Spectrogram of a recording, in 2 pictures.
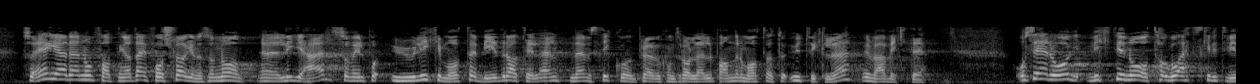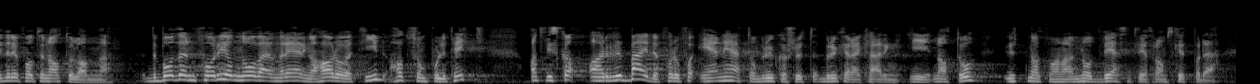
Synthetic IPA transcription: sɔɛɡæɖɛnɔpfɑt̪nɪŋɑt̪̚d̪æɪfɔʂɭɑːɡənəsɔmnoːlɪɡːəɾɦæːɾsɔmʋɪlpʰɔʉːliːkəmoːt̪əbiːd̪ɾɑːt̪ʰɪlɛnt̪n̩d̪ɛæʋɛsd̪ɪkʰːʊpʰɾøːʋəkʰʊnt̪ʰɾɔlːəɛlːəɾpʰɔɑnd̪ɾəmoːt̪ət̪ɔʉːt̪ʰʋɪkləɾɛʋɪlʋæːɾəʋɪkt̪ɪ | ʔɔsɔæɖɛoːɡʋɪkt̪ɪnoːɔt̪ʰɑːɡoːæɪt̪skɾɪt̪ːʋiːd̪əɾəɪfɾoːlt̪ʰɪlnɑːt̪ʊlɑ̰nːnə̰ | boːd̪əɛnfɔɾɪɔnoːʋæːɾənəɾɛjeːɾɪŋɑɦɑɾoːʋəʈʰiːd̪hɑt̪ːsɔmpʰʊlɪt̪ʰɪkː | ɑt̪ʋɪskɑɑɾbæɪd̪əfɔɾɔfoːʔeːnɪheːt̪ɔmbɾʉːkəʂlʉt̪ːbɾʉːkəɾæɾkʰlæːɾɪŋɪnɑːt̪ʊ | ʉːt̪nɑt̪mɑnhɑɳɔt̪ːʋeːsənt̪lɪəfɾɑmskɾɪt̪̚ːpʰɔd̪ɛ̰

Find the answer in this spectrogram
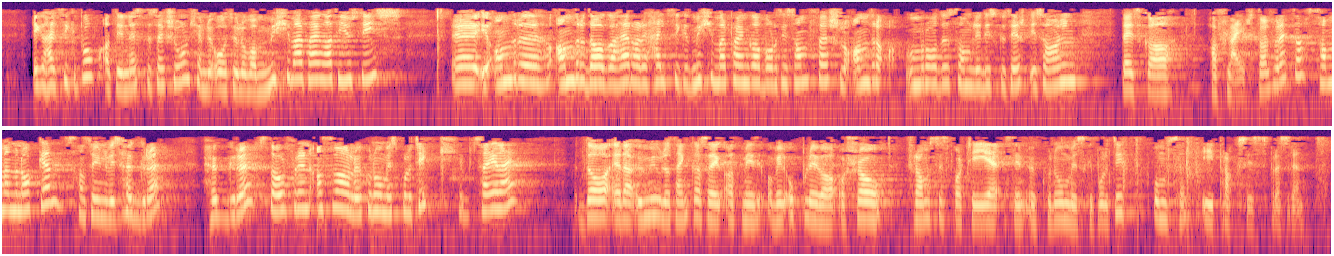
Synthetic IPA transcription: ɛɡæɾhæɪt̪sɪkːəpɔʔɑ̰t̪ːɪnɛst̪əsɛkʂuːnçɛːməd̪æɪʔoːʋəɾʈ̪ʰɪlɔʋɑːmʏçːəmæɪɾpʰɔɛŋːəɾt̪ɪljʉst̪iːs | ɪʔɑnd̪ɾəʔɑnd̪ɾəd̪ɑːɡəɾɦæːɾhɑɾdɛhæɪlt̪sɪkːəʈmʏçːəmæːɾpʰɔɛŋːəɾboːd̪ət̪ʰɪlsɑmfœʂlɔ̰ʔɑnd̪ɾəʔɔmɾoːd̪əʂɔmblɪɖɪskʉt̪ʰeːɾt̪ɪsɑːlən | d̪̥æɪskɑ | hɑːflæɪɾt̪ʰɑːlfɔɾɖ̪ɛt̪ːɑsɑmːənmɛnɔkənsɑnsyːnlɪʋiːshœɡɾəhœɡɾəst̪oʊɾfɔɾɛnʔɑ̰nsʋɑːɾɭɪœkʊnuːmɪsk̚pʰʊlɪt̪ʰɪkːsæɪəɖæɪ | d̪ɑːʔɛ̰ɖɑʔʉmʉːlɪɔt̪ʰɛŋkɑsɛɪɡʔɑ̰t̪mɪʋɪlʔɔpːleːʋəʔɔʂəʊfɾɑmsɪspɑʈʰiːəsɪnœkʊnuːmɪskəpʊlɪt̪ʰɪkːʊmsɛt̪ːɪpʰɾɑksɪspʰɾɛsɪd̪ɛ̰nt̪

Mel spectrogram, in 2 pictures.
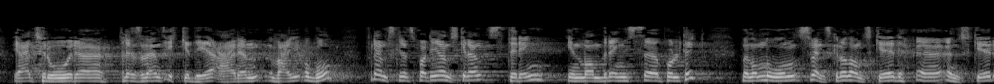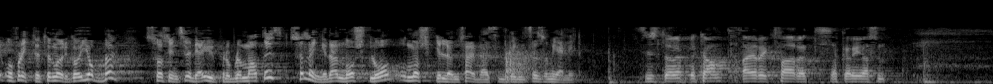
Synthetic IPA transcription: jæɪt̪ʰɾuːɾpʰɾɛsɪd̪ɛnt̪ɪkːəd̪ɛæɾɛnʋæɪɔɡoːfɾɛmskɾɪd̪spɑʈiːəœnskəɾɛnst̪ɾɛŋː | ɪnʋɑnd̪ɾɪŋspʰʊlɪt̪ɪkː | mɛnɔmnuːənsʋɛnskəɾəɔd̪ɑnskəɾœnskəɾɔflʏt̪ːət̪ʰɪlnɔɾɡəɔjɔbːəsɔsʏnsʋɪd̪ɛæɾʉːpʰɾʊblɛmɑːt̪ɪsksɔlɛŋːəd̪ɛæɾɳɔʂkloːʋɔnɔʂkəlœnsɑɾbæɪd̪sbət̪ʰɪŋːəlsəsɔmjɛlːəɾ | sɪst̪əɾɛplɪkɑnt̪ʰæɪɾɪkfɑːɾɛt̪sɑkɑɾɪɑsn̩

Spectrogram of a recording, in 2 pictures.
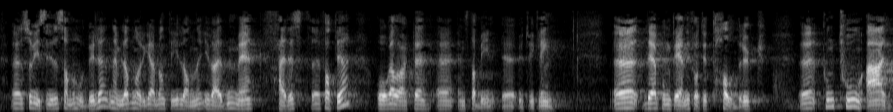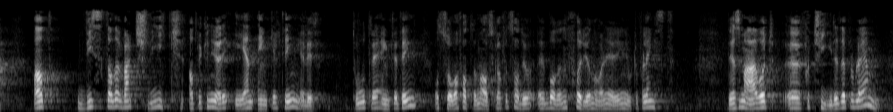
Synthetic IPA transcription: sɔʋiːsəɾɪd̪ɛsɑmːəhuːʋəd̪̚bɪld̪ənɛmːlɪɑt̪nɔɾɡəæɾblɑnt̪̚d̪ɪlɑnːənəʔɪʋæɾd̪n̩mɛfæɾəst̪fɑt̪ːɪə | ɔɡhɑd̪əʋæʈːɛnst̪ɑbiːlʉ̰ːt̪ʰʋɪklɪŋ | d̪ɛæɾpʰʊŋk̚t̪eːnɪfɔɾɔlt̪ʰɪt̪ʰɑlbɾʉːk | pʰʊŋk̚t̪ʰːuːæɾ | ʔɑt̪ | ʋɪsd̪ɛhɑd̪ːəʋæʈːʂɭiːkɑt̪ʋɪkʰʉnːəjøːɾəeːnɛŋkəlt̪ʰːɪŋːɛ̰lːəɾ | t̪ʰuːt̪ʰɾeːɛŋklət̪ʰɪŋːʔɔsɔʋɑɾfɑt̪ːɪd̪ɔmːəɑːʋskɑfət̪sɔhɑd̪ːɛjʊboːd̪əd̪ɛnfɔɾjəɔnoːʋəɾɛjeːɾɪŋənjʊʈːd̪ɛfɔɭɛŋst̪ | d̪ɛsɔmæɾʋɔʈfɔʈʰiːləd̪əpʰɾʊbleːm

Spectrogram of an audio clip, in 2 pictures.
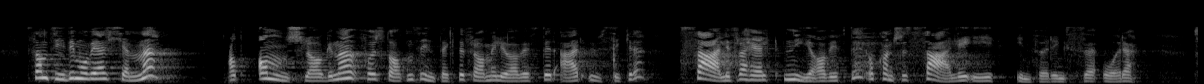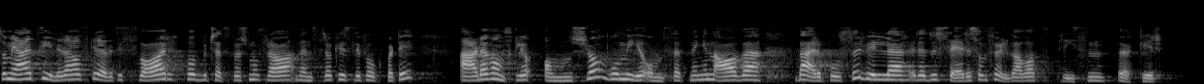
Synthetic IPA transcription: sɑmt̪ʰiːd̪ɪmɔʋɪæɾçɛnːə | ʔɑt̪ɑnʂɭɑːɡənəfɔɾst̪ɑːt̪n̩sɪnt̪ʰɛkt̪əɾfɾɑmɪljøːɑːʋjɪft̪əɾæɾʉːsɪkəɾə | sæːɭɪfɾɑɦeːlt̪nyːəɑːʋjɪft̪əɾɔkʰɑnʂəsæːɭɪʔɪ | ɪnføːɾɪŋsoːɾə | sɔmjæɪt̪ʰiːlɪəɾəhɑʂkɾeːʋət̪ɪsʋɑːɾpʰɔbʉd̪ʂɛt̪spœʂmoːlfɾɑʋɛnst̪ɾɑɔkʰɾɪst̪ɪəfɔlkə̥pɑʈiː | ʔæɖɛʋɑnskəlɪɔʔɑnʂɭoːʋʊɾmyːəɔmsɛt̪nɪŋənɑʋbæːɾəpʰuːsəɾʋɪlɾɛd̪ʉseːɾəssɔmfœlɡəɑʋɑt̪pʰɾiːsn̩ʔøːkəɾ

